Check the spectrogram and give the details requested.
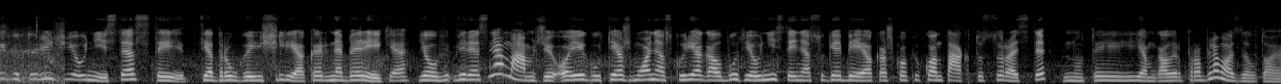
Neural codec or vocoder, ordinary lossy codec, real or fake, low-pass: none; Opus, 32 kbps; real; 10.8 kHz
